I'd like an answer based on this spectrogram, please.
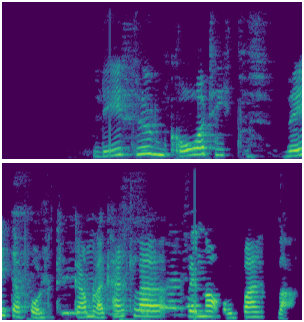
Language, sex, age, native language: Icelandic, male, 12, Icelandic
